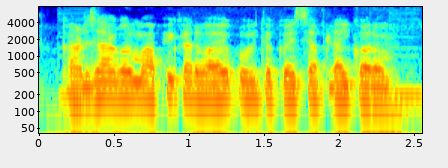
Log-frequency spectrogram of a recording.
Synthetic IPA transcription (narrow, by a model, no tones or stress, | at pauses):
kaɾd͡ʒaɔɡɔɾmapʰikaɾbabekoɦit̪ɔkəseaplajkɔɾɔm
